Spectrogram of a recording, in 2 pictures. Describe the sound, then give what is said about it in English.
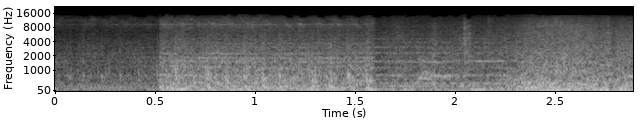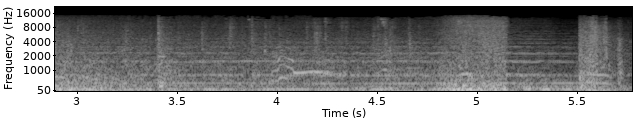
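Helicopter landing in front of a ramshackle outbuilding and two cylindrical towers among fields. Its loud, steady rotor and engine roar cuts in abruptly after half a second and holds throughout. “The chopper lands in front of the ramshackle outbuilding and two cylindrical towers, surrounded by fields.”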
